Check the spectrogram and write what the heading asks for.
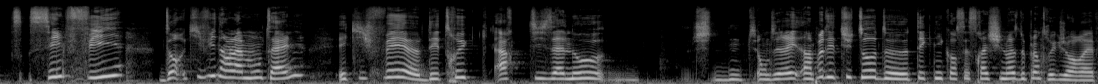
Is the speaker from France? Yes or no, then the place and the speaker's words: yes; Toulouse, Occitanie, France; Je viens de Toulouse.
